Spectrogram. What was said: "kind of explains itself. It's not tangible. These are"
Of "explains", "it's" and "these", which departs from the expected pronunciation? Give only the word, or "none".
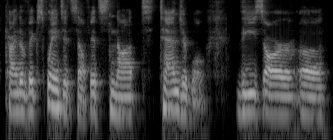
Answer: none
